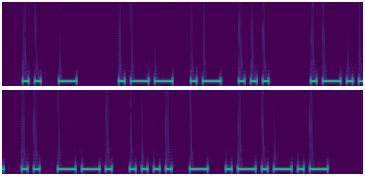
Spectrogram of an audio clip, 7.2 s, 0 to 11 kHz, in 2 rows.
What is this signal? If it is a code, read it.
Morse code, heard as a keyed tone, about 20 wpm, 700 Hz. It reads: IT WAS LIGHT.
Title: Sentences from Top 1000 Words - Review Part 1 - 20wpm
